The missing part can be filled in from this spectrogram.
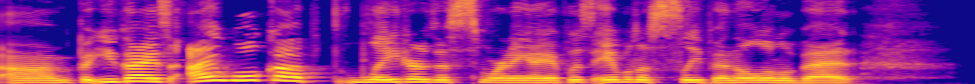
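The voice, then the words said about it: Slightly stuffy, congested voice. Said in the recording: “I sound a little stuffy. I'm getting over a cold.”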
